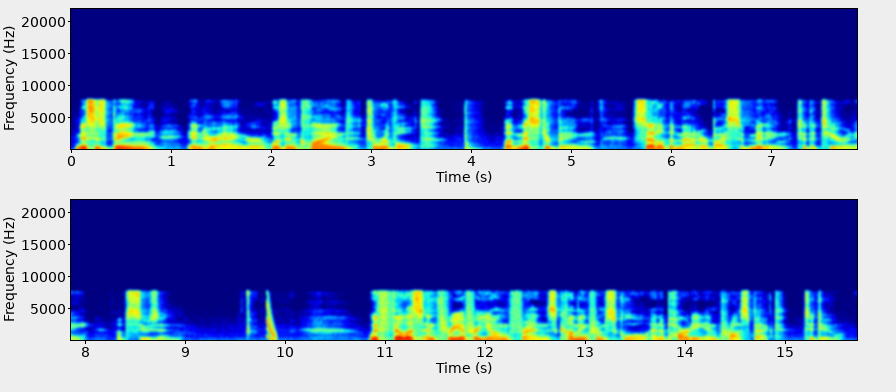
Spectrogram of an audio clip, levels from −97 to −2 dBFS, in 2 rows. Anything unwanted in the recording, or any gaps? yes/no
yes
